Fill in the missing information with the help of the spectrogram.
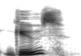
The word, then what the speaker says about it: Gueuze: and that produces a Guse, which is spelled G-U-E-U-Z-E.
